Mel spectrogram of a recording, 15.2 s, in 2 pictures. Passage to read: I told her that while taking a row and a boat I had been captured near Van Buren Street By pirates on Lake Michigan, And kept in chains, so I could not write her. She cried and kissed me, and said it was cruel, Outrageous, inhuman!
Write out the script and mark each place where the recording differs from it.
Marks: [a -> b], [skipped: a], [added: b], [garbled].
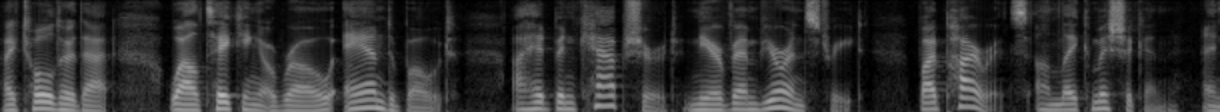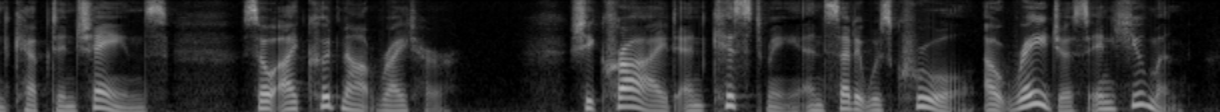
I told her that while taking a row and a boat I had been captured near Van Buren Street By pirates on Lake Michigan, And kept in chains, so I could not write her. She cried and kissed me, and said it was cruel, Outrageous, inhuman!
